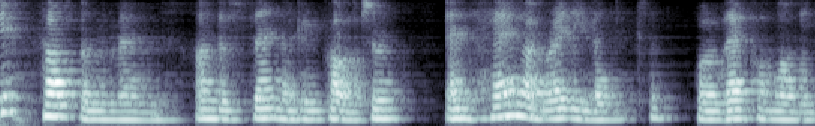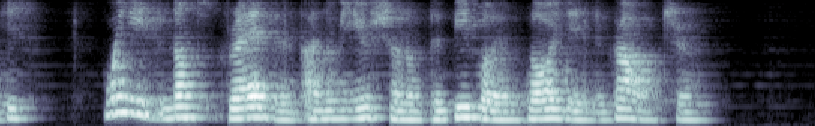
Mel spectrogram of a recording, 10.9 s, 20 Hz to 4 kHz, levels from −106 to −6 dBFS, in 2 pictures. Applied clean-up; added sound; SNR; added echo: neural mask model DeepFilterNet 3.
